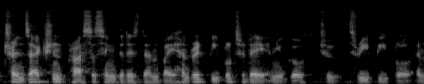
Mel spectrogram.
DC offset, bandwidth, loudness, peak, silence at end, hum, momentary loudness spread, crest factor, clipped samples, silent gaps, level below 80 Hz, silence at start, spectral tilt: under 0.1%; 17 kHz; -34 LUFS; -14 dBFS; 0 s; none; 9 LU; 22 dB; under 0.1%; none; -64 dBFS; 0.05 s; -4 dB/octave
